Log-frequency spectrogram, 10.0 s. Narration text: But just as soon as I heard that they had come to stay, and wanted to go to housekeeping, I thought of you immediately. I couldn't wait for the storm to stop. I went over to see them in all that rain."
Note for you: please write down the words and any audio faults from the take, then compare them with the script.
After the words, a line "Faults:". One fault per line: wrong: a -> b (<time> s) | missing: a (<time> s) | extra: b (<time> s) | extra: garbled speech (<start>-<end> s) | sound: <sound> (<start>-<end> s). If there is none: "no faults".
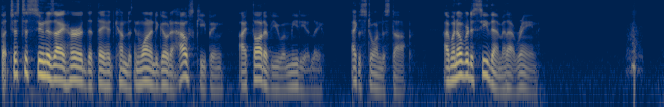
But just as soon as I heard that they had come to and wanted to go to housekeeping, I thought of you immediately. I the storm to stop. I went over to see them in that rain."
Faults:
missing: stay (2.0 s)
missing: couldn't wait for (5.4 s)
missing: all (7.6 s)
sound: whoosh (9.4-9.7 s)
